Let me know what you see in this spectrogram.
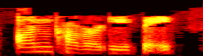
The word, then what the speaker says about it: Uncover DC: It's Uncover DC. – Did I say it wrong? Okay, let's do it again, okay? – Undercover, like everyone in the world does. – Oh, okay. No, it says uncover. I just, my brain just added another syllable there.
